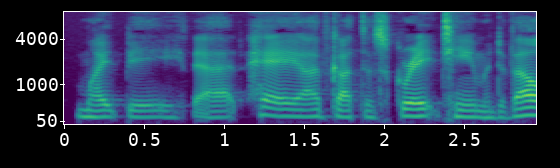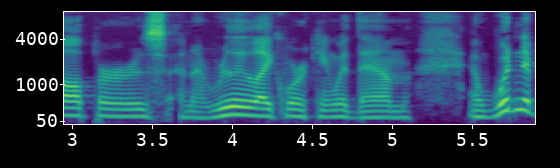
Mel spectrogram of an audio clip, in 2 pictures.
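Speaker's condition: No condition

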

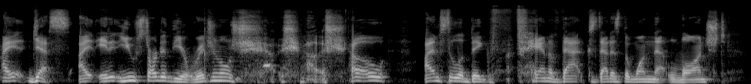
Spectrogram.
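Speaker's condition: Stutter; speech impediment, self-attributed to brain moving faster than mouth; stutter varies, good and bad days, some days cannot speak, talks fast when excited, mistaken by listeners for a bit; repeated sounds, prolonged sounds

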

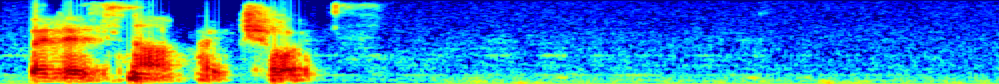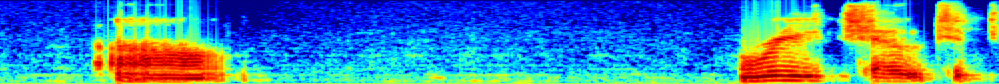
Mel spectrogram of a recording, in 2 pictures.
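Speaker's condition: Aphasia after stroke; aphasia from stroke caused by stent, right arm and leg paralysis, walking regained through rehab; some years since stroke, difficulty with tasks using hands; affects ability to speak or process thoughts, thoughts reach mouth slowly

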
